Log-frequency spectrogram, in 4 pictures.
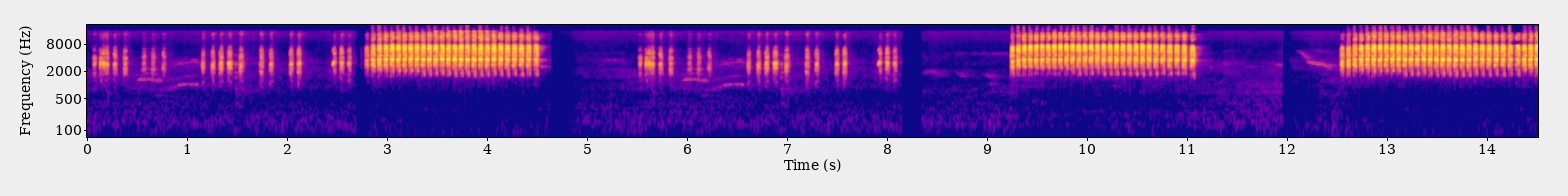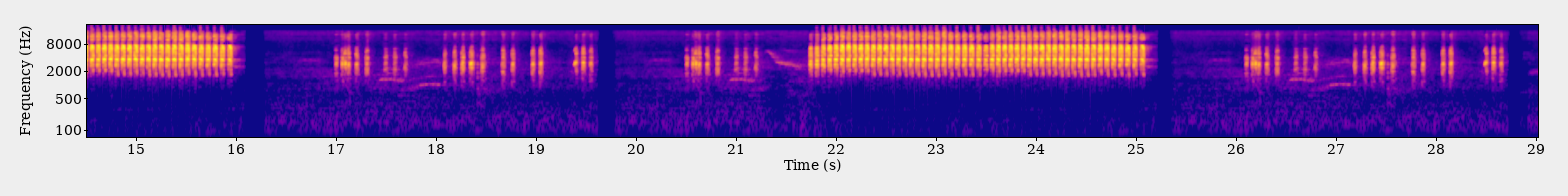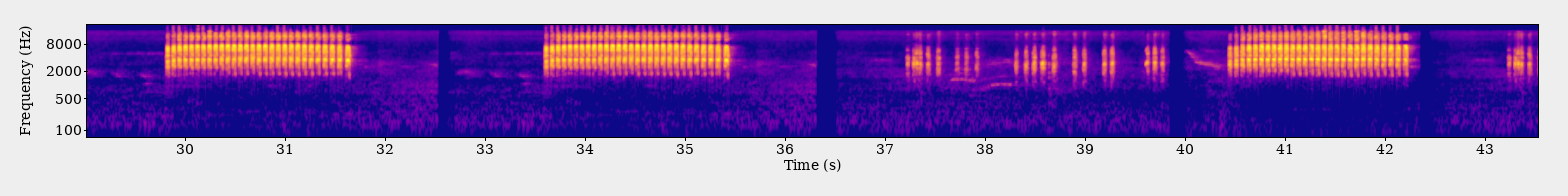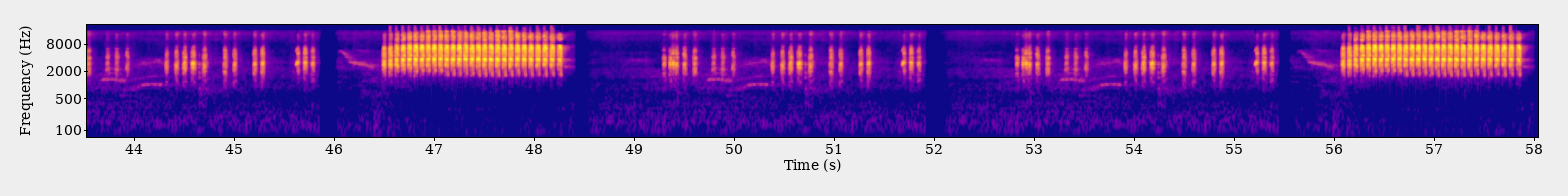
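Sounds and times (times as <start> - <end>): shrill rapid bird trilling: 0.0 - 4.7, 5.3 - 11.4, 12.1 - 16.2, 16.8 - 19.7, 20.4 - 25.3, 25.9 - 31.9, 33.4 - 36.3, 37.1 - 42.4, 43.1 - 48.5, 49.2 - 52.0, 52.6 - 58.0
bird chirps and whistles: 2.5 - 4.6.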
